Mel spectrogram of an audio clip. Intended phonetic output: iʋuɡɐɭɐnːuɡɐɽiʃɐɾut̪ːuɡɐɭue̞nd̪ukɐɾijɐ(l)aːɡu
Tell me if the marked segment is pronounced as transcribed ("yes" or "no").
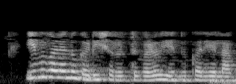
yes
